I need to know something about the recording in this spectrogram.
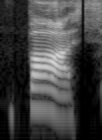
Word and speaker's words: Bos: Sue Boss. It's I don't know if it's pronounced boss, but it's BOS. No double S. It's BOS.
